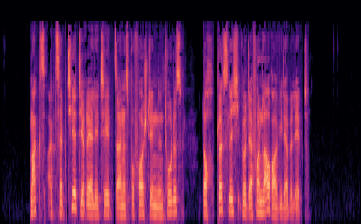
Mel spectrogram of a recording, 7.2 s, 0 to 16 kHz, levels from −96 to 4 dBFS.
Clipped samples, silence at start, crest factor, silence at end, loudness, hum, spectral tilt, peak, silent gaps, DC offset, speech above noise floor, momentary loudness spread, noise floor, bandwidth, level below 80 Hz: under 0.1%; 0.6 s; 18 dB; 1.05 s; -19 LUFS; none; -3 dB/octave; -2 dBFS; none; under 0.1%; 62 dB; 8 LU; -81 dBFS; 11.5 kHz; -60 dBFS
